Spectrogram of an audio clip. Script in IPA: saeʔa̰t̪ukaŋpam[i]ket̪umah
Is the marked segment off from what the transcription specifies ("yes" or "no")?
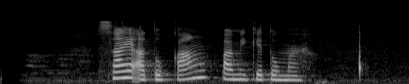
no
